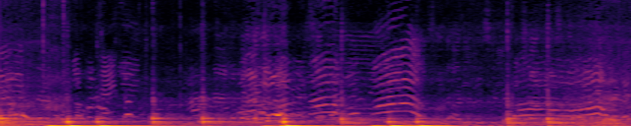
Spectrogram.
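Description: Children playing and squealing on a trampoline, with high rising and falling shrieks in the middle, over steady background music. Three deep thuds, one early, one near the middle and one a second later, are the loudest sounds.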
